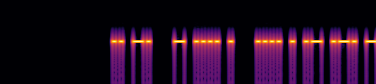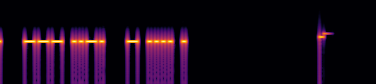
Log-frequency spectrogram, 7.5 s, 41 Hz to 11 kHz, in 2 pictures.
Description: Morse code, heard as a keyed tone, about 34 wpm, 700 Hz. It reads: IN THE HEART OF THE
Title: Sets of 5 Words 35wpm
